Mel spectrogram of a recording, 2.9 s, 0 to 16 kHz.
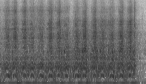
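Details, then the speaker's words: GMC 6.2 V8 diesel unstarted about 15–20 years, cranking after glow-plug heat with two batteries and extra grounds; sluggish labored cranking about four compressions a second, no smoke, never fires; not enough cranking amps suspected. "I don't think we're quite getting enough of the cranking amps are we"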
